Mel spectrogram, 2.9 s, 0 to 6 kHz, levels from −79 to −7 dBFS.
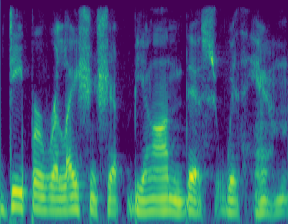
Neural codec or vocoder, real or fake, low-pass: none; real; 5.4 kHz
